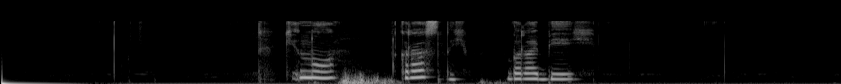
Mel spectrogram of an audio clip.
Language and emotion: Russian, sad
